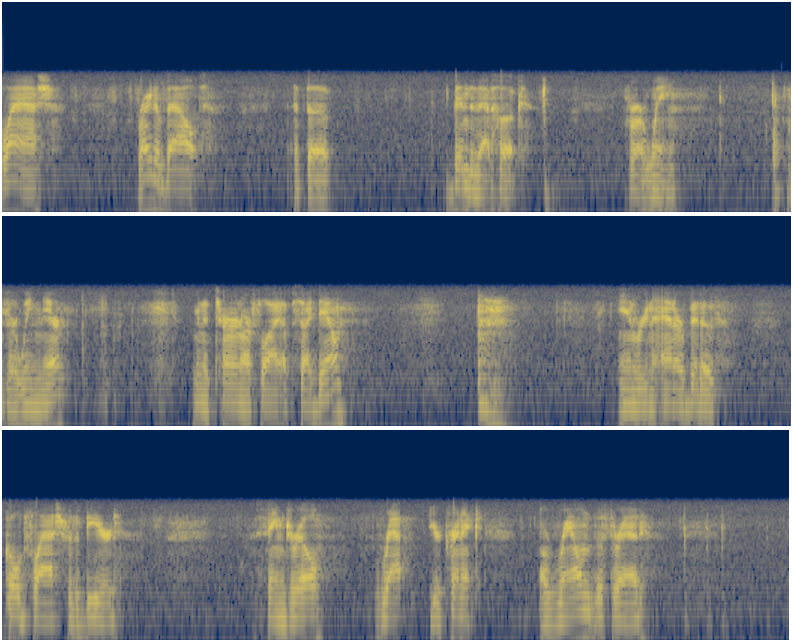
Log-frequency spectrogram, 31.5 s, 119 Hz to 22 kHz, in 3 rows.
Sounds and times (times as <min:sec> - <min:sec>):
Speech: 0:00.0 - 0:00.8, 0:01.8 - 0:02.9, 0:03.8 - 0:04.4, 0:05.9 - 0:07.2, 0:08.3 - 0:09.1, 0:10.3 - 0:11.5, 0:13.0 - 0:15.2, 0:18.7 - 0:20.3, 0:21.0 - 0:22.8, 0:24.4 - 0:25.4, 0:26.0 - 0:27.4, 0:28.2 - 0:29.8.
